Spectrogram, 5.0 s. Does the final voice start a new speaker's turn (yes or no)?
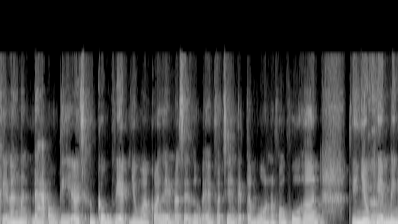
no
